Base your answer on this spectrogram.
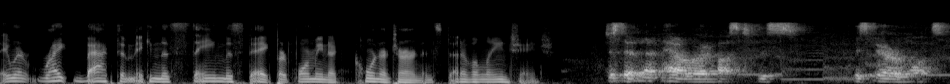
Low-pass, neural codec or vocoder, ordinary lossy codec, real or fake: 7.2 kHz; codec, 24 kHz, 6 kbps, HILCodec; MP3, 64 kbps; fake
